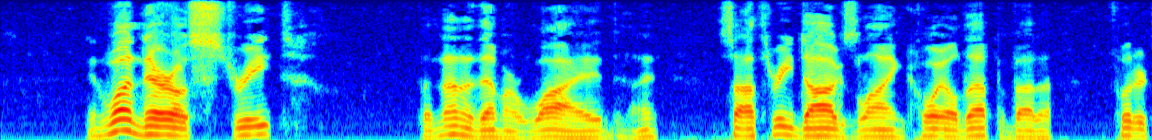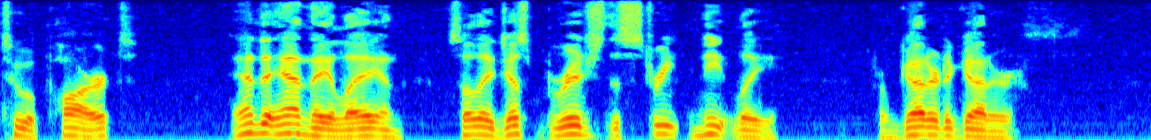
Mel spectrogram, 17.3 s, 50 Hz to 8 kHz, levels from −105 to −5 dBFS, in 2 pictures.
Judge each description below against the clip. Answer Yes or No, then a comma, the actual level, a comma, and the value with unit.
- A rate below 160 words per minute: Yes, average, 140 wpm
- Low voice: Yes, low, 110 Hz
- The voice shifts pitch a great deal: No, average, 4.2 semitones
